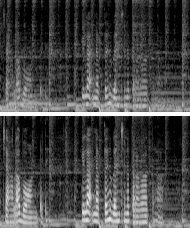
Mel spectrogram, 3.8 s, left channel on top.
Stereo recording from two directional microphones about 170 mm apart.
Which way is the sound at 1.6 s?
40° right (ahead or behind).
